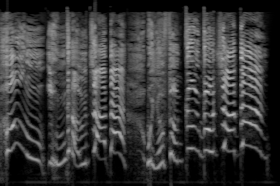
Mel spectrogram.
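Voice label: levelup, Traditional Chinese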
